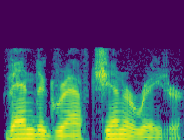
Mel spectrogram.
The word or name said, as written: Van de Graaff generator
